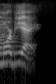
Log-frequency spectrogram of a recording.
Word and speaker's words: Morbier: La Morbia. No. Yeah. No. La Morbier. La Morbier. Yes. Morbier.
